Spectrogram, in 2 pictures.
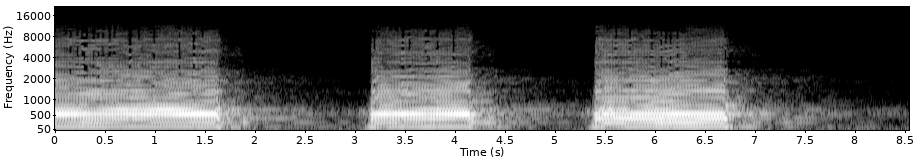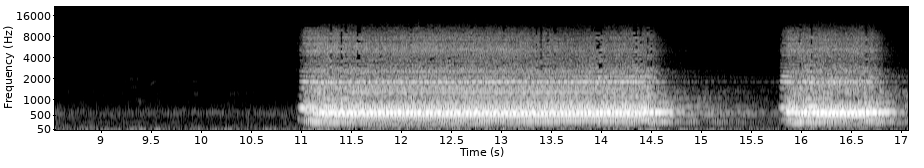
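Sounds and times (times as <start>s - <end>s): deep ship's horn blasts: 0.0s - 8.7s, 11.0s - 17.0s.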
